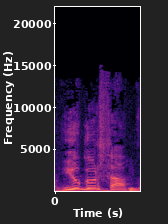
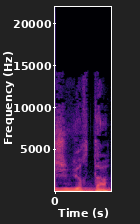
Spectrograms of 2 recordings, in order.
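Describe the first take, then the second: First: The name is said the Kabyle way. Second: The name is said the common French way. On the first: This is the speaker's correct version of the name. The speaker calls it right. "J'ai l'accent kabyle là" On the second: This is how some other people say the name. The speaker calls it wrong. "il y en a qui disent Jugurta. C'est pas pareil"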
